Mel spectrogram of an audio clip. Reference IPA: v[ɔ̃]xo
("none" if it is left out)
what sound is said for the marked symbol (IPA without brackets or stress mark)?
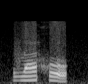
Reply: ɔ̃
